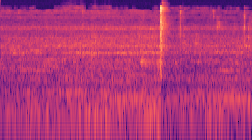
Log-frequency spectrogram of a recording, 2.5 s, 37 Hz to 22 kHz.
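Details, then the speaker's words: 1962 Powermatic 90 lathe's original three-phase motor, removed from belts, fed single-phase on L1 and L2 without capacitor: low steady buzz, no spin-up, stalled until wound by hand. "it doesn't start right away, but I can hear it buzzing."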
